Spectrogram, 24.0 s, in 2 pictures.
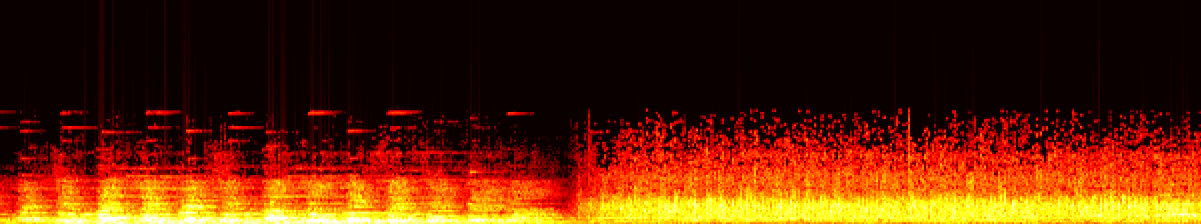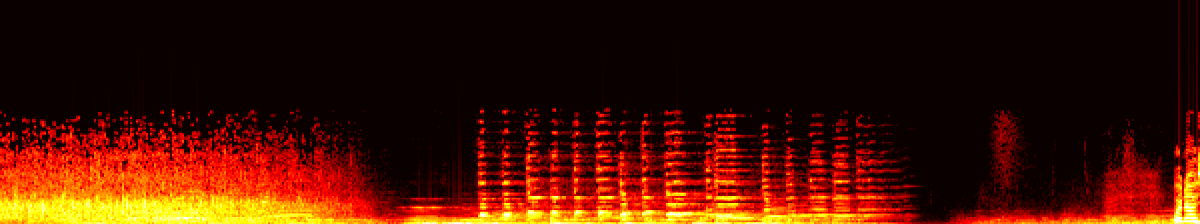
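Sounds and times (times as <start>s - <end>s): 
orchestral and choral music: 0.0s - 23.8s
concert audience applause: 5.7s - 15.8s.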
